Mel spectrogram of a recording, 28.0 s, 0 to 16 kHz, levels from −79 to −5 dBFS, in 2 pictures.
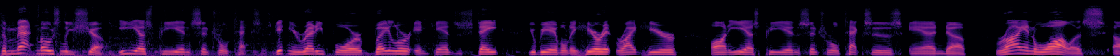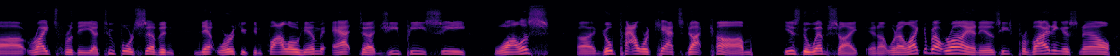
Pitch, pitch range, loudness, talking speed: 145 Hz, 125-165 Hz, -38 LUFS, 135 wpm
